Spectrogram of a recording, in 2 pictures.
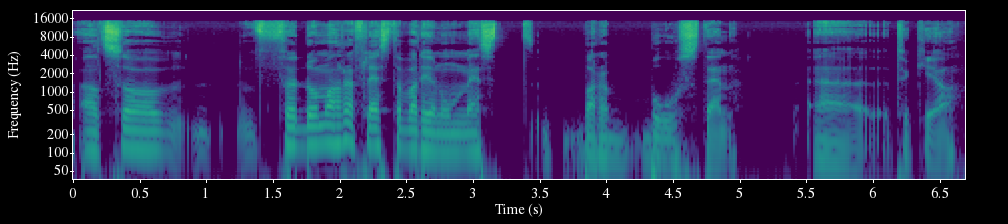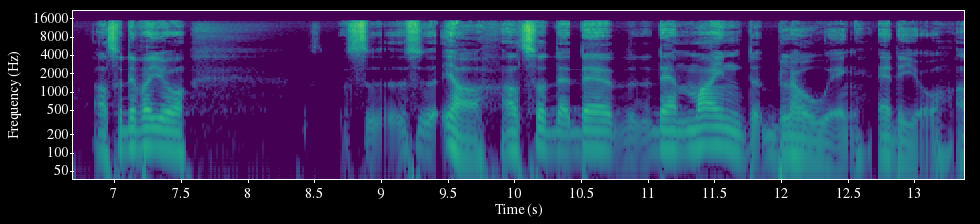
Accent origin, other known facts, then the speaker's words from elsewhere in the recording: Finland; alltså som finlandssvensk så finns det en gräns.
